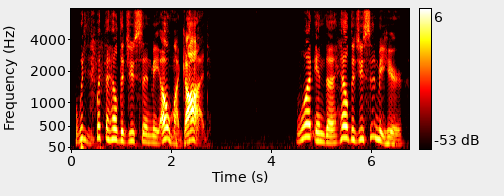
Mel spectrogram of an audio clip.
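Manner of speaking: high-pitched, incredulous reaction; shocked disbelief. Real, not acted. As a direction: react aghast at what you were sent.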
